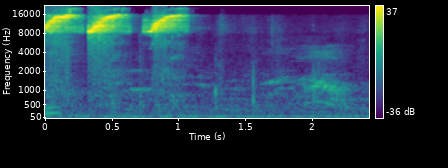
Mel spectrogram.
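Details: A bottlenose dolphin gives high, rising whistles in quick bursts, a signature whistle that is kind of like a name each dolphin uses to refer to itself.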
